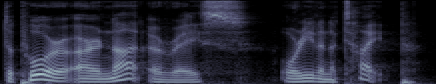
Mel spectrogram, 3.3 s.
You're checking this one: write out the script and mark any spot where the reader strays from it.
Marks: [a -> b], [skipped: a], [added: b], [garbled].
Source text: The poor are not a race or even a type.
The poor are not a race or even a type.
